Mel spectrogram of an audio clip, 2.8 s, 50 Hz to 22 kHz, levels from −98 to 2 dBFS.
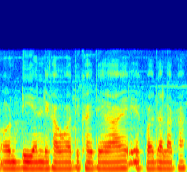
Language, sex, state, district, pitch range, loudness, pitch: Hindi, male, Jharkhand, Sahebganj, 110-115 Hz, -13 LUFS, 110 Hz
